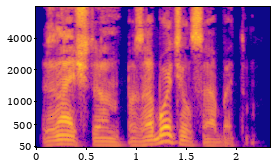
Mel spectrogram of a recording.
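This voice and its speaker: A man's voice: very deep voice, very animated, normal speed, darkish tone, slightly rough, dry recording, studio quality, exaggerated voice. A man voicing a reserved, sombre investigator in an audiobook, asking questions in a restrained, serious way. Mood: careful questioning.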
